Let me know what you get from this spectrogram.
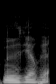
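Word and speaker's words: smwddio: Ironing is smoothio in Welsh, pronounced smoothio.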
